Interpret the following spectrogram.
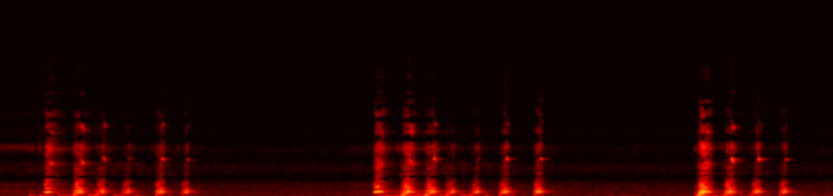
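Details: Sleeping Staffordshire bull terrier x cocker spaniel cross dog making giggling, laughing sounds: three bursts of quick, evenly spaced huffing pulses, five to seven per burst, separated by short silences.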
